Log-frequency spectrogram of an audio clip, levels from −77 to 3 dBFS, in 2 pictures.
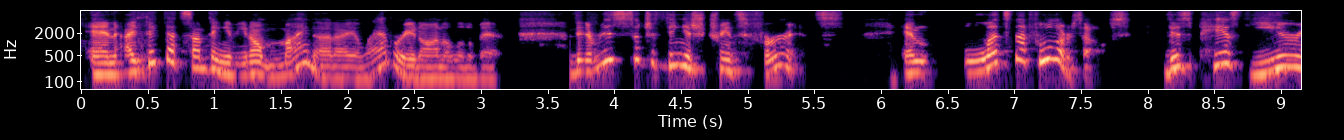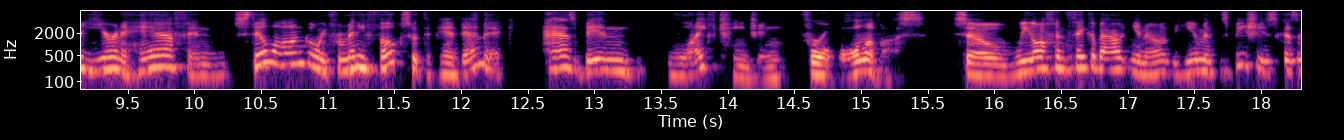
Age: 30-49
